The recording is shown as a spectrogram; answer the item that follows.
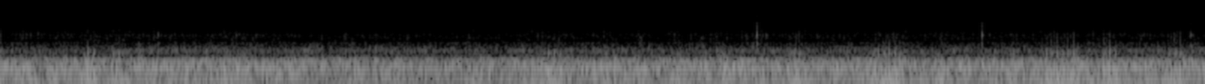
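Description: Steady low rumble of wind buffeting a bicycle-mounted camera's microphone, mixed with road noise from riding, with a few faint ticks.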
